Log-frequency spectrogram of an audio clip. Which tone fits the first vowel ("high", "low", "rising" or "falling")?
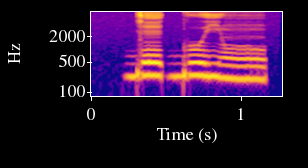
low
